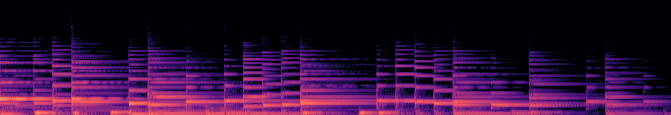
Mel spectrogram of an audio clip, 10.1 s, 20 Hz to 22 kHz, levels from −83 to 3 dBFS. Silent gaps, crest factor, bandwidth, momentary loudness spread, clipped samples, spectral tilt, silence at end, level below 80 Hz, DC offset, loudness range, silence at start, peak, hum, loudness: none; 16 dB; 6 kHz; 15 LU; under 0.1%; -9 dB/octave; 0.05 s; -40 dBFS; under 0.1%; 6 LU; 0 s; -12 dBFS; none; -29 LUFS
